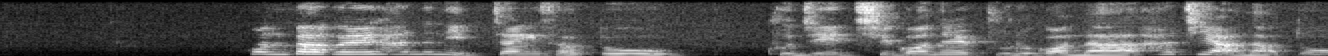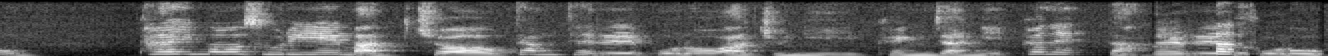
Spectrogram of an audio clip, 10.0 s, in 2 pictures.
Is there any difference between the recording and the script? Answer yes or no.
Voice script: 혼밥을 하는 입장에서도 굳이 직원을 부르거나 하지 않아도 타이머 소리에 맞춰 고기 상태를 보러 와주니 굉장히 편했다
yes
